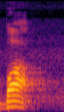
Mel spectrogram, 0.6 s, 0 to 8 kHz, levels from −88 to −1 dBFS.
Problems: constant background noise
